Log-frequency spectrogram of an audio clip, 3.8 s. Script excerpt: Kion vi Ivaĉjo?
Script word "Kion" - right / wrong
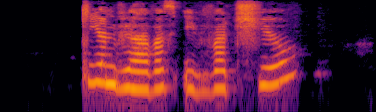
right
